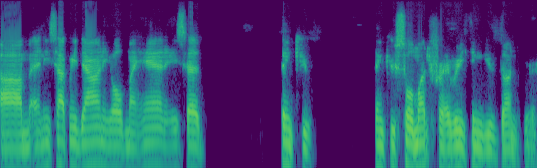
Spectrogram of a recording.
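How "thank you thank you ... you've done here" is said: put-on broken English accent, faster. Retelling a man thanking the speaker while holding their hand, broken english accent. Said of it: "in this very broken English accent".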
